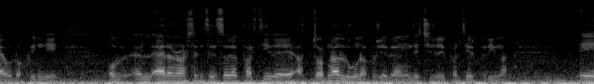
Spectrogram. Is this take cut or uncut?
uncut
